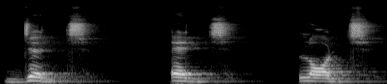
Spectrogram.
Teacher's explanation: డా sound plus జా sound అండి. రెండు కంబైన్ అయిన సౌండ్ జా అంటాం.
